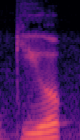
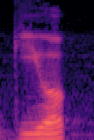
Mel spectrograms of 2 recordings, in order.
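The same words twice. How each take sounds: No difference in how they are said.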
